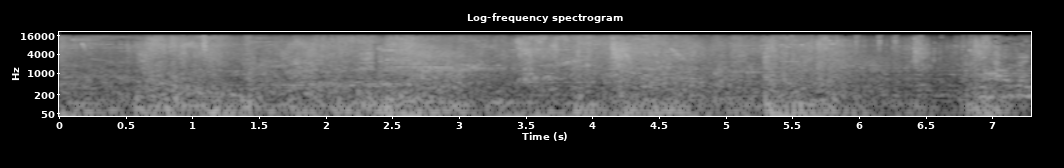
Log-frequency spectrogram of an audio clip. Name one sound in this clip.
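Video game combat effects whoosh and crackle in quick bursts.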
